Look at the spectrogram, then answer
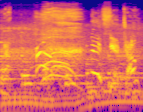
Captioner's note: children gasp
